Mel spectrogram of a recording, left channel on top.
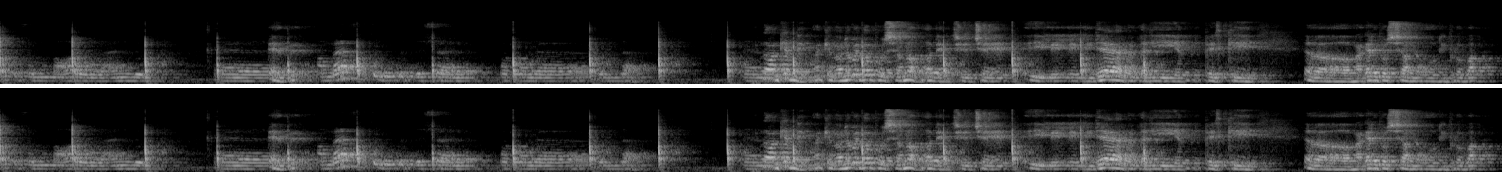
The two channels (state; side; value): identical; both; correlation 1.00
